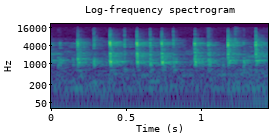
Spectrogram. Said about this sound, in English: What the fuck is that noise? I don't know. Someone's typing up a fucking storm. That's not me.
